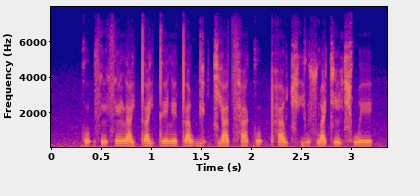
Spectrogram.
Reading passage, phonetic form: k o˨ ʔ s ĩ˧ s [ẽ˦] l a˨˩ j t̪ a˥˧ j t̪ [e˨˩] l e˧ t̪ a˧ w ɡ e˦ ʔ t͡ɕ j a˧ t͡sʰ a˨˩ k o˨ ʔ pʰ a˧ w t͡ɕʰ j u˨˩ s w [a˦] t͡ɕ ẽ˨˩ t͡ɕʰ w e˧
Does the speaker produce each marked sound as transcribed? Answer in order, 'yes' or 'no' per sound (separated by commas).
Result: yes, no, no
